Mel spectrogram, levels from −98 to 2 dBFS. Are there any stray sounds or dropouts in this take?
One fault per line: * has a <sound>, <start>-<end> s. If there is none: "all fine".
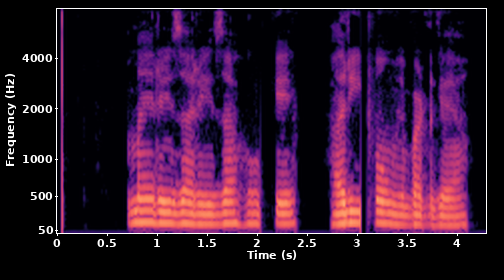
* has a dropout, 3.0-3.1 s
